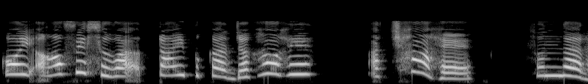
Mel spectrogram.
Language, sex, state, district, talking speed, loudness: Hindi, female, Bihar, Kishanganj, 100 wpm, -17 LUFS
